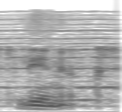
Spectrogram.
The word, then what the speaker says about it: Linux: Hello, this is Linus Torvalds, and I pronounce Linux as Linux as Linux.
